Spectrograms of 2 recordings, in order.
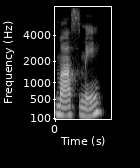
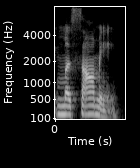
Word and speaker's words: Mossami: Um, but people say they tend to look at it and say Masami. They put the pronunci, you know, the the emphasis on the wrong part.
